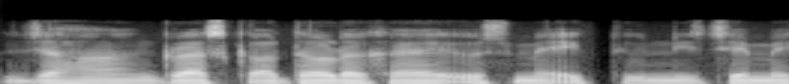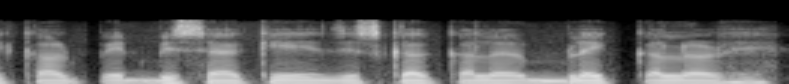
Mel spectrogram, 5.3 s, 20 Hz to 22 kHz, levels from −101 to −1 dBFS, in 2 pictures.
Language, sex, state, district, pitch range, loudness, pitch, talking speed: Hindi, male, Arunachal Pradesh, Longding, 105-110 Hz, -18 LUFS, 110 Hz, 195 wpm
